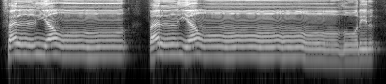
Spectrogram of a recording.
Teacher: bertemu dengan d faly faly il huruf nun bertemu dengan do menyamarkan suara Nun mendengungkan suara Nun ke tempat makhraj D Di mana tempat keluar huruf d ujung lisan ketemu dengan ujung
